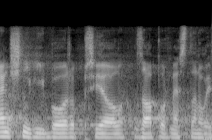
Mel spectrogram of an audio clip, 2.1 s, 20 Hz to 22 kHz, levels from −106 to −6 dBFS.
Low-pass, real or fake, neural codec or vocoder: 9.9 kHz; fake; codec, 24 kHz, 6 kbps, HILCodec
